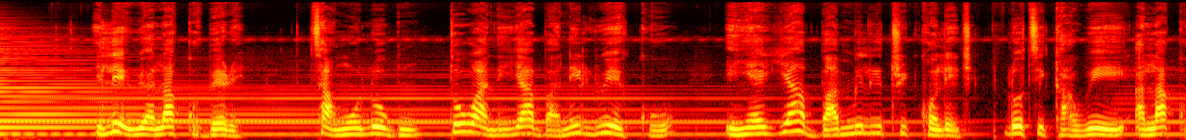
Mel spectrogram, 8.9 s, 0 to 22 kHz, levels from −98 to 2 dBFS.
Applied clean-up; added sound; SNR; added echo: none; Keyboard (musical) + Wind instrument, woodwind instrument; 11 dB; none.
